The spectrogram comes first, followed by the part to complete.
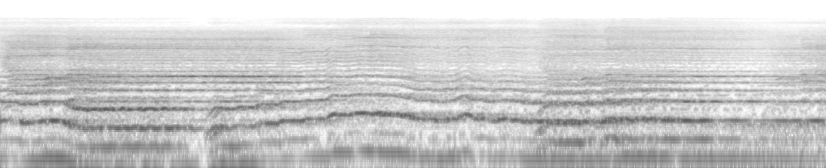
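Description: Chanted vocal music: a voice sings long held notes that slide slowly up and down in pitch over a steady low drone.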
